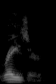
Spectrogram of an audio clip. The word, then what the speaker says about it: Reiser: it's spelled Reiser but they pronounce it razor alright yeah that guy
